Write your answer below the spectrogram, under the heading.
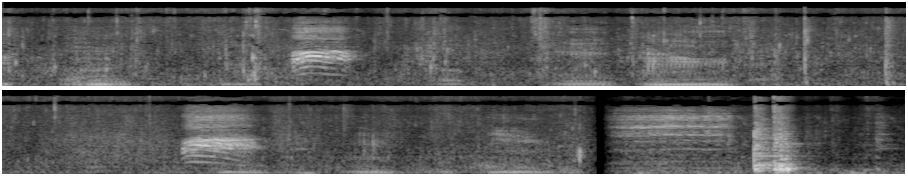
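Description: Animal calls: short calls that bend in pitch every few seconds, with low sounds between them and a louder call falling in pitch near the end.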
